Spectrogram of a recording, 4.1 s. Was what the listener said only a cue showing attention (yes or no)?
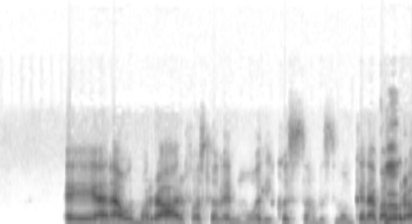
no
